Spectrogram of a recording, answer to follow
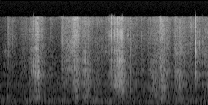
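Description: Irregular crinkly rustling with a few light ticks as a large flint hand tool is handled and set back into a foam-lined drawer tray.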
